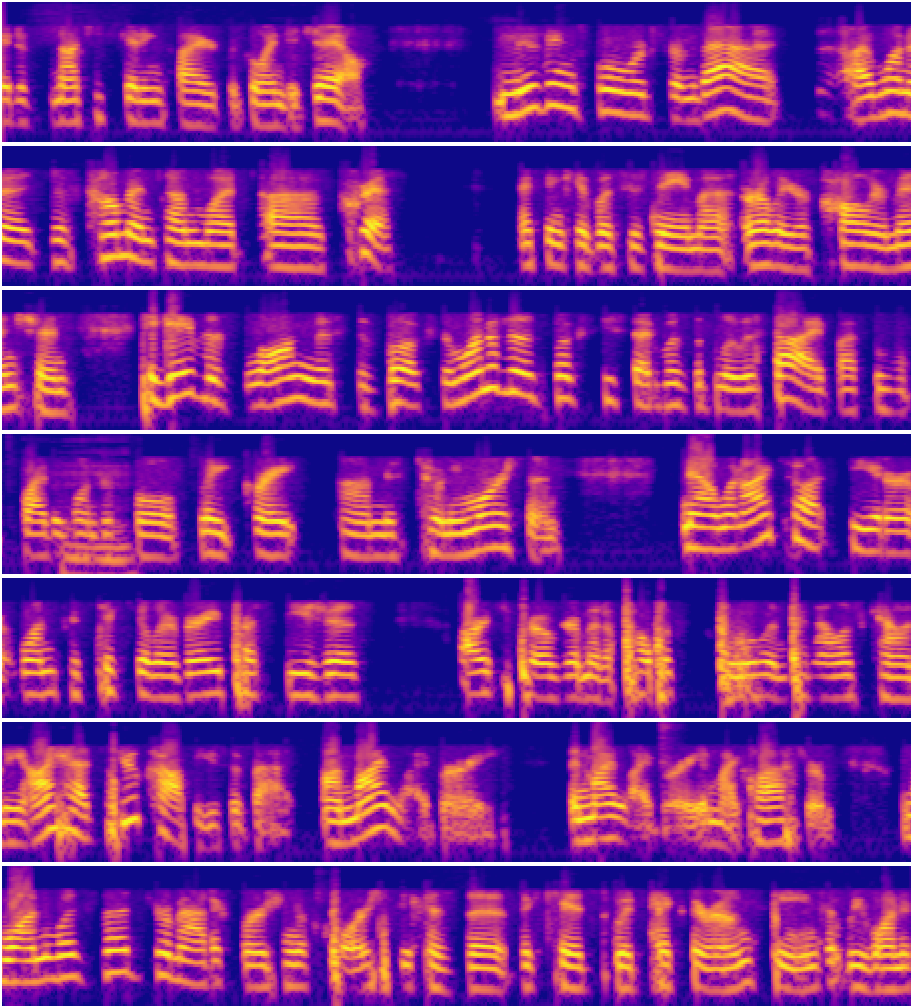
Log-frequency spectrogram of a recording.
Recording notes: Unique magazine format call-in show.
